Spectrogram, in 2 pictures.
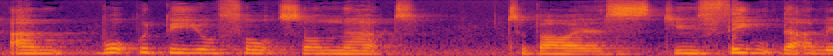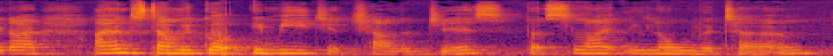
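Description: A woman's voice: medium pitch, steady tone, normal speed, darkish tone, slight background noise. A woman moderating a conference panel with a handheld mic, steadily guiding the questions. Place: large conference room with audience. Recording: echoey hall, faint ambience.

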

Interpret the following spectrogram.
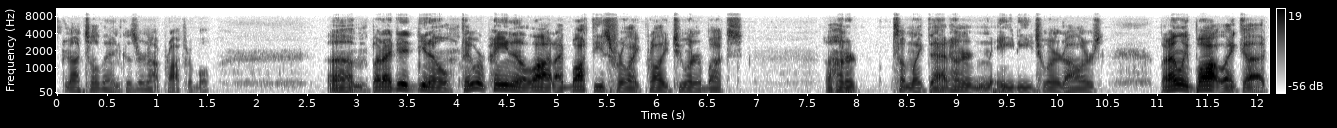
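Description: A man who is sick and stuffed up, casually walking through a screen-share tutorial, rambling with fillers and clearing his throat. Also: mid-range voice, dry recording. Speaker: crypto tutorial host. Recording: dry, dull lo-fi audio.

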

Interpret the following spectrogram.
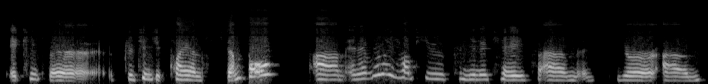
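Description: A woman presenting an online webinar, talking through slides and often pausing with "um". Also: a little high, a little mellow, slightly rough, no room sound, low-quality recording. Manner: halting, with frequent "um" fillers.

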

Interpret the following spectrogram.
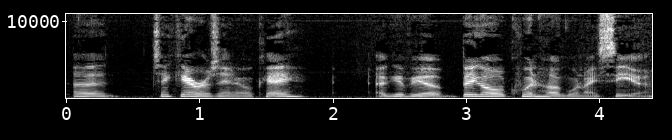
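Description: A woman playing an easygoing, bashful man with a halting, soft-hearted manner in an amateur radio drama. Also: medium pitch, natural voice. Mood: sheepish, warm. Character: Quinn, easygoing, bashful man with a shady past. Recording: noticeable background noise.

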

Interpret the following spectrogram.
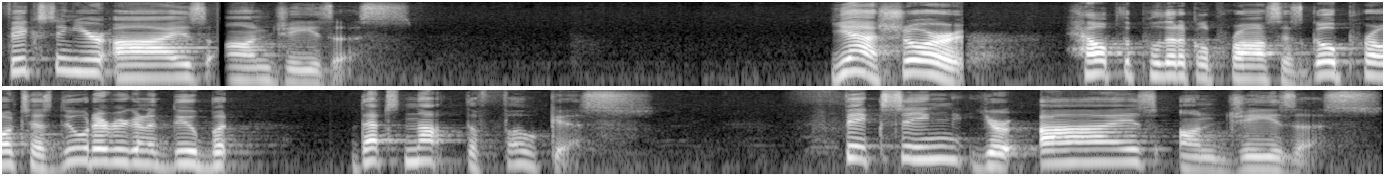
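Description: High-voiced male pastor preaching on stage. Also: expressive, measured pace, pauses often. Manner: builds from quiet to fired-up exhortation. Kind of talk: sermon. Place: church stage with drum kit, indoors.

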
